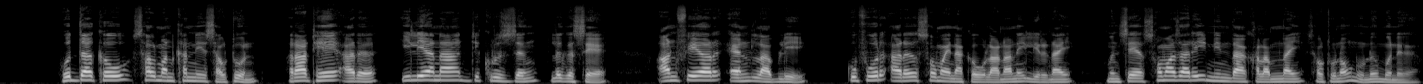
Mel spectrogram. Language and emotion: Bodo, neutral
